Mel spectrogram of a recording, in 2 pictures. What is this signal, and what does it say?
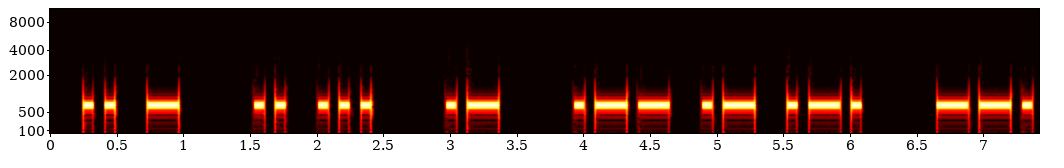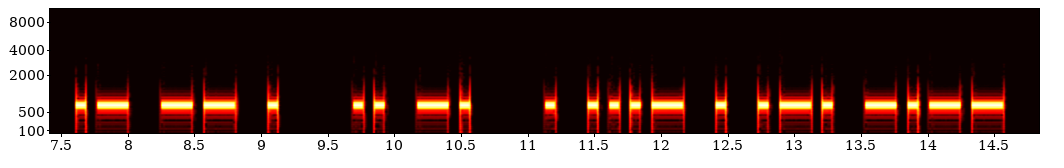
Morse code, heard as a keyed tone, about 15 wpm, 700 Hz. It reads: IT IS A WAR GAME IN EVERY
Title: Sentences from Top 1500 Words 15wpm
